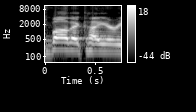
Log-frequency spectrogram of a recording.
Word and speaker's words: Bobak Ha'Eri: Uh, my name's Bob Akeri. If you want to know how to pronounce it, there you go.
